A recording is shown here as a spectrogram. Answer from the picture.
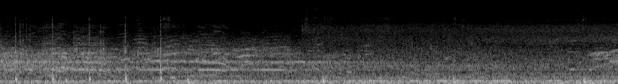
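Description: Players' voices calling out on an indoor football pitch, mostly early on, with a few sharp knocks. A steady low hum runs under it, in a large reverberant air-dome hall.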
